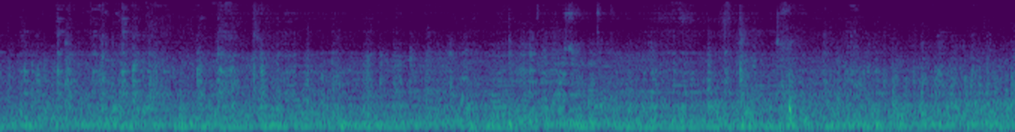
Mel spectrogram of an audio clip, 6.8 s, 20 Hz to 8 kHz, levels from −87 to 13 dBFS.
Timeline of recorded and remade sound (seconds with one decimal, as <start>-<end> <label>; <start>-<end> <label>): 0.0-1.5 recorded; 1.5-5.5 remade; 5.5-6.8 recorded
